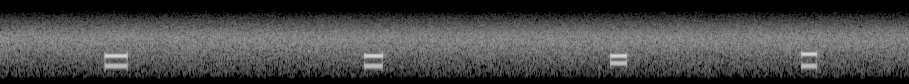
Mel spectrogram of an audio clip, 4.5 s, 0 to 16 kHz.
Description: DTMF, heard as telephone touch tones, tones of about 100 ms. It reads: 2 2 8 3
